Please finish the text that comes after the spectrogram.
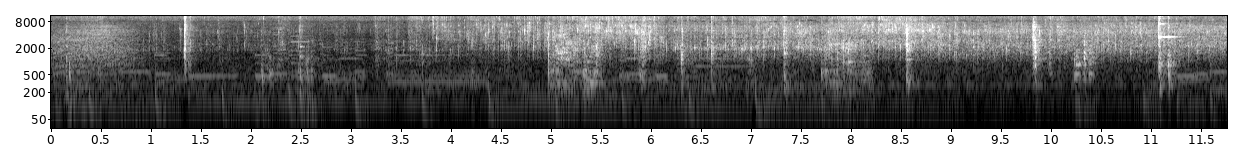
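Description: Five or six dried red chillies crackle in hot oil in a pan for a palak paneer tarka, with a busy close sizzle, bubbling pops and stirring scrapes throughout.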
